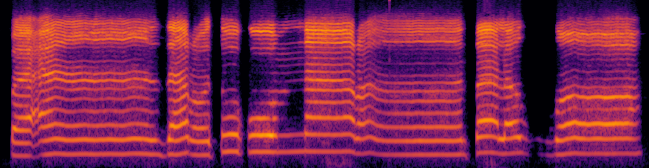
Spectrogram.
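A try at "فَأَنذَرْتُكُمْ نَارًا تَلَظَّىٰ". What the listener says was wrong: Roknya lebih ditebalkan Ibu. Alhamdulillah sedikit saja tadi koreksiannya yaitu pada huruf ro ya, perlu ditebalkan karena sebelum ro yang sukun ada huruf yang berharokat fathah. Jadi ro sukun sebelumnya harokat fathah, maka tebal ya. Zar ya.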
